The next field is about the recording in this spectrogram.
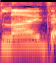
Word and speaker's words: Liza: They can't just say Liza. They're like Lisa, Liza, I don't, Lily. It's Liza.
